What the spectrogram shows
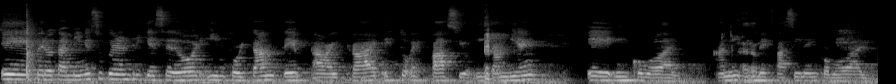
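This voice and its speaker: Amid noticeable background noise and audible room echo, a woman speaks at a fairly slow pace and medium pitch with fairly even intonation. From Puerto Rico. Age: 20s. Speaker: communicator and sex-education project co-founder. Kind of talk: casual interview.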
